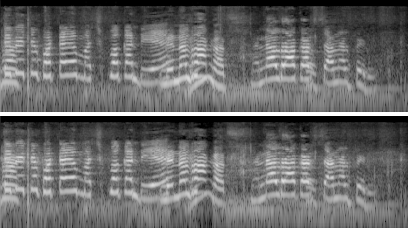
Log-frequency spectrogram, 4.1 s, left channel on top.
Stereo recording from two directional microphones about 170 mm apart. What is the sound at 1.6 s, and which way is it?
Speech, 40° left (ahead or behind).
